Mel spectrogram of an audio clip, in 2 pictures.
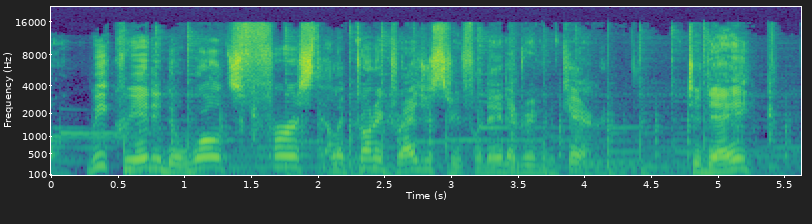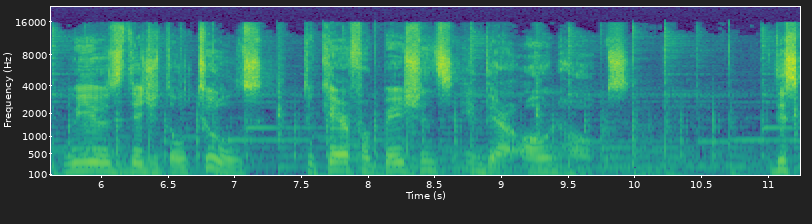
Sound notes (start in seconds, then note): none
